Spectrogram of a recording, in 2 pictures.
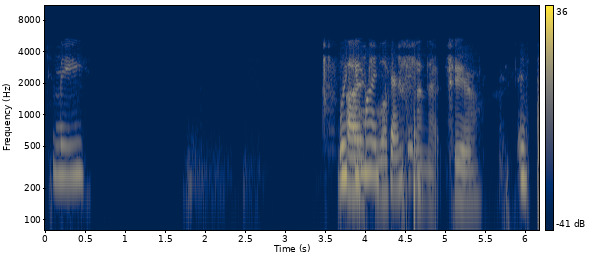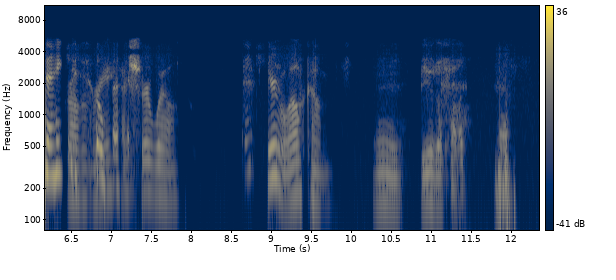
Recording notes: ACIM Daily Conference Call.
